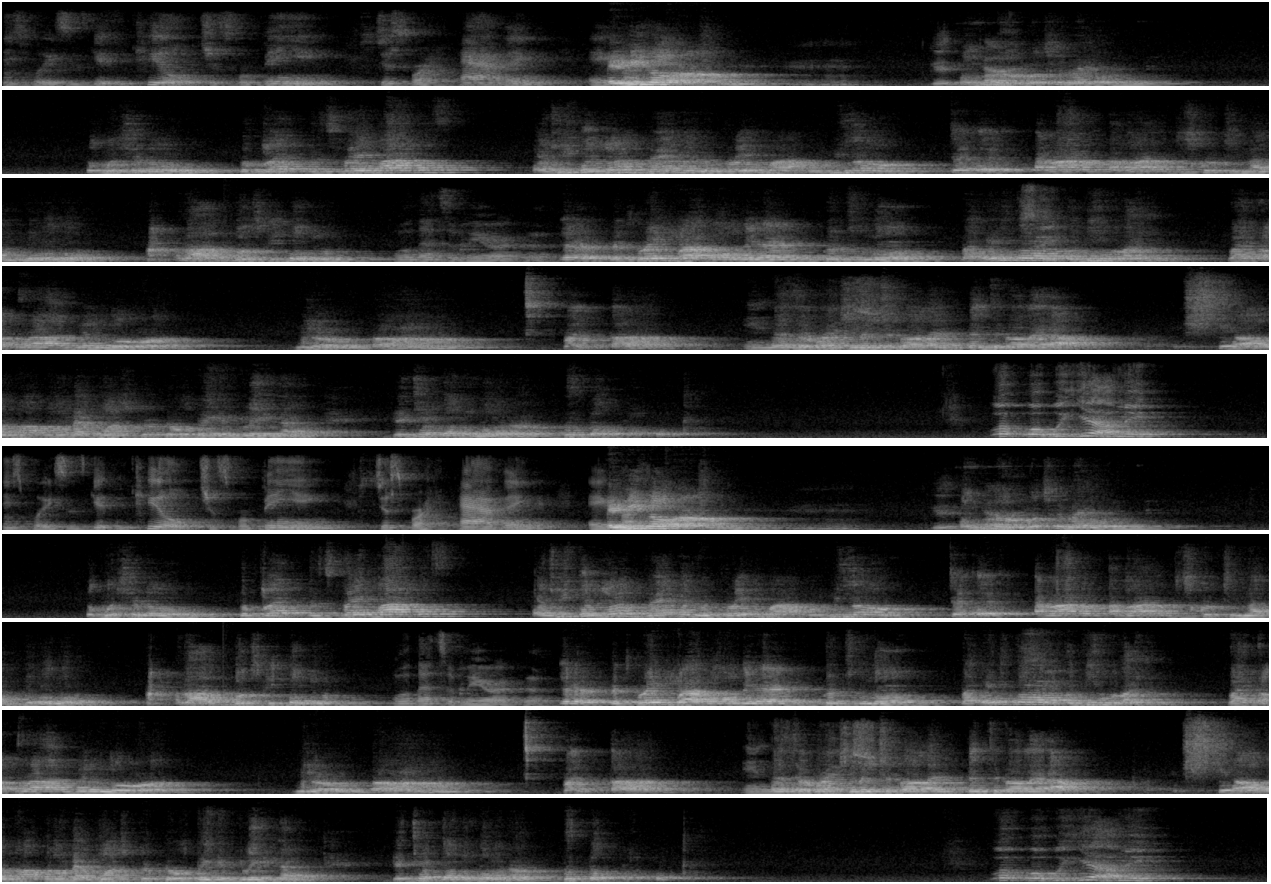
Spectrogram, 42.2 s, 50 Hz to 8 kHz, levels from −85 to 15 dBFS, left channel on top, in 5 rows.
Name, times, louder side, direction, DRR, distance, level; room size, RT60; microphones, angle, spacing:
voice 1, 0.0-2.2 2.5-3.6 3.9-4.3 19.5-20.6 30.3-31.4, right 2 dB, 55° right, 5 dB, 0.5 m, -33 dB
voice 2, 4.0-5.0 6.4-7.5 9.0-9.8 10.0-11.3 12.0-14.4 14.8-17.5 18.0-19.1 20.6-23.0 23.3-24.6 25.1-26.5 27.3-28.4 29.1-29.7 30.5-32.5 33.2-35.8 36.4-38.2, right 2 dB, 80° right, 0 dB, 1.0 m, -23 dB
voice 3, 5.3-5.7 6.2-6.9 23.8-23.9 40.4-41.4, left 2 dB, 35° left, 4 dB, 0.5 m, -28 dB
3.8 x 3.3 x 3.7 m, 0.97 s
head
